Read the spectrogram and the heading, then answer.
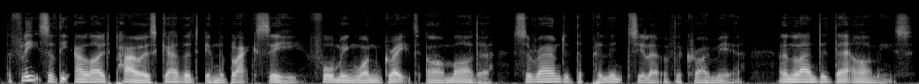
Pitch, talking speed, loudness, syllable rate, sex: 100 Hz, 165 wpm, -19 LUFS, 4.8 syllables/s, male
